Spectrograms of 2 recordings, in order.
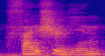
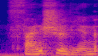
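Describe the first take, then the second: No difference in how they are said.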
